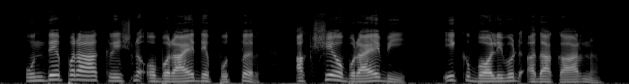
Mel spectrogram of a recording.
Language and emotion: Dogri, neutral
